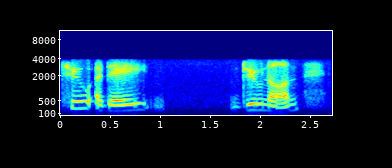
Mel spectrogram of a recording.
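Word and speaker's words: Tuatha Dé Danann: Tuatha De Danann, pronounced Tu-a-day Dunan, is translated as the tribe of Danu.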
